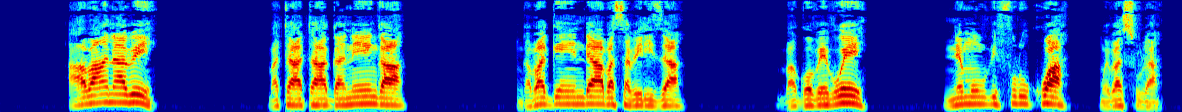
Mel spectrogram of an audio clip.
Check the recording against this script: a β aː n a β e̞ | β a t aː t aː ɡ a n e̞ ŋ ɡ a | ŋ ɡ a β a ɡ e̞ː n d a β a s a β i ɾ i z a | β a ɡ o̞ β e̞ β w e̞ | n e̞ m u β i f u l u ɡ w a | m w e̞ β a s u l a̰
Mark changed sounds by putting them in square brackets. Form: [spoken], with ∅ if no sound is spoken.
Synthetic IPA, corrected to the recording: a β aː n a β e̞ | β a t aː t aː ɡ a n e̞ ŋ ɡ a | ŋ ɡ a β a ɡ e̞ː n d a β a s a β i ɾ i z a | β a ɡ o̞ β e̞ β w e̞ | n e̞ m u β i f u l u [k] w a | m w e̞ β a s u l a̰

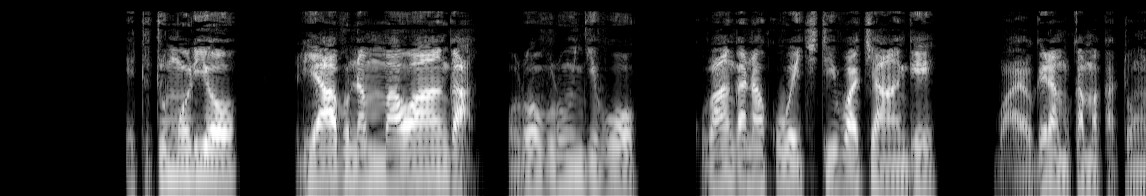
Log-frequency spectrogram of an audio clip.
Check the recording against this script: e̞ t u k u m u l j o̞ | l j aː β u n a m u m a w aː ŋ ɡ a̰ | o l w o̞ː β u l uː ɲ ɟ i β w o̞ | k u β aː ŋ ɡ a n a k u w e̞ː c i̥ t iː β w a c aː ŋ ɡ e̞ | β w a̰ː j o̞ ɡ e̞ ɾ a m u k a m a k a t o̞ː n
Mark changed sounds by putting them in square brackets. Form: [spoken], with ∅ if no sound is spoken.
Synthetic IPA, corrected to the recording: e̞ t u [t] u m u l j o̞ | l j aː β u n a m u m a w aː ŋ ɡ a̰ | o l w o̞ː β u l uː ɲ ɟ i β w o̞ | k u β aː ŋ ɡ a n a k u w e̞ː c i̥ t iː β w a c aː ŋ ɡ e̞ | β w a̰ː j o̞ ɡ e̞ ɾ a m u k a m a k a t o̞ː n

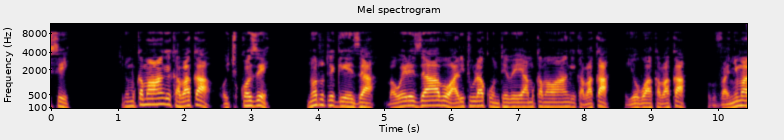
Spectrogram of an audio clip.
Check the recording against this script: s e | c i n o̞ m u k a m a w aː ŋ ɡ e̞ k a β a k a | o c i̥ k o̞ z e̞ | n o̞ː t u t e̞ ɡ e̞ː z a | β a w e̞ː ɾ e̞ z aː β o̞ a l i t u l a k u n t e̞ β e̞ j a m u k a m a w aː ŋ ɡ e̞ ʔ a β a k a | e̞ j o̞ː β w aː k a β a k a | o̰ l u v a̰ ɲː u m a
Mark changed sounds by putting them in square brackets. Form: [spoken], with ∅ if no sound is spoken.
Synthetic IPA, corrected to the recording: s e | c i n o̞ m u k a m a w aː ŋ ɡ e̞ k a β a k a | o c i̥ k o̞ z e̞ | n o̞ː t u t e̞ ɡ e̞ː z a | β a w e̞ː ɾ e̞ z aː β o̞ a l i t u l a k u n t e̞ β e̞ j a m u k a m a w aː ŋ ɡ e̞ [k] a β a k a | e̞ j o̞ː β w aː k a β a k a | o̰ l u v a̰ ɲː u m a

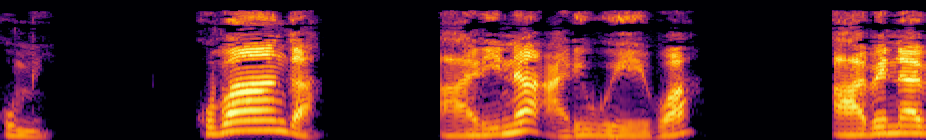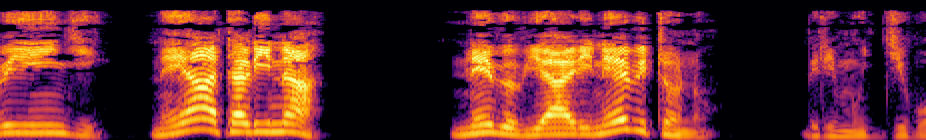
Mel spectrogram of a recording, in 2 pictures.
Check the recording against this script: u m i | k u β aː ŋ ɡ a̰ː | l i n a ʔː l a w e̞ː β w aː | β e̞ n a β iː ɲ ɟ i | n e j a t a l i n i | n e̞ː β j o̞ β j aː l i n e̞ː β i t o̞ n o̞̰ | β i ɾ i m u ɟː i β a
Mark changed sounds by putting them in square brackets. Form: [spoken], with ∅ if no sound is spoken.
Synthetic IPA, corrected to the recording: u m i | k u β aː ŋ ɡ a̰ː | l i n a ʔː l [i] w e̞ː β w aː | β e̞ n a β iː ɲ ɟ i | n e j a t a l i n [a] | n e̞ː β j o̞ β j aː l i n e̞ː β i t o̞ n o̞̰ | β i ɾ i m u ɟː i β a

